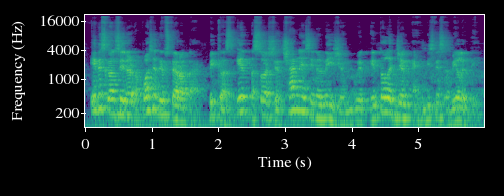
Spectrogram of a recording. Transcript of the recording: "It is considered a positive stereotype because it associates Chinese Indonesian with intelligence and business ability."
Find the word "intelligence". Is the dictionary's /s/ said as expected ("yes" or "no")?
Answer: no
